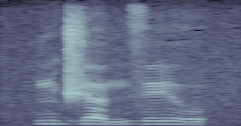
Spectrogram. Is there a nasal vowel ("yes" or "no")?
no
